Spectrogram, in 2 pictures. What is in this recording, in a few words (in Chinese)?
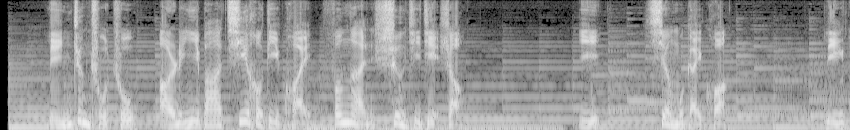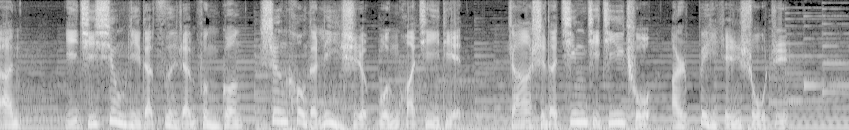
男 专题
